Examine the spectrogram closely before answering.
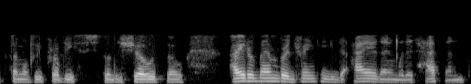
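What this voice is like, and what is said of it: Slight Polish accent. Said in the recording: “as you maybe can hear, I have a little bit of accent. I'm Polish”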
